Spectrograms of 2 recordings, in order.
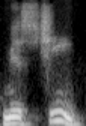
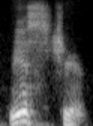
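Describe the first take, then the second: First: The second vowel is long, like in 'chief'. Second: The second vowel is short, like in 'if'. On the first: The speaker calls it wrong. "not mischief" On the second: The speaker calls it right. "it's at the short sound"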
